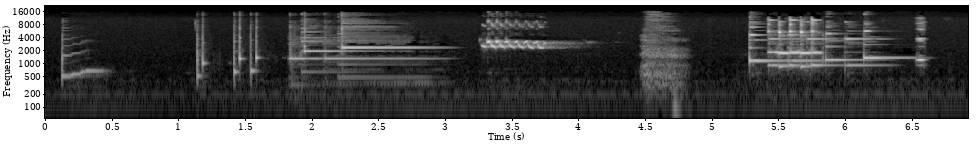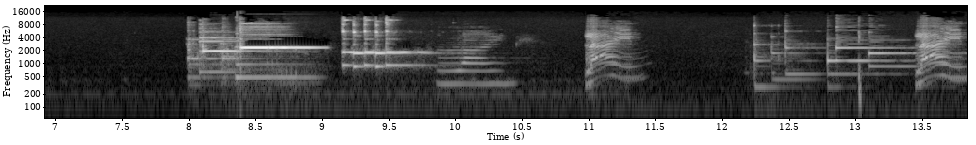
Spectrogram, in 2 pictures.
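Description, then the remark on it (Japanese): An iPhone ringtone melody plays in short bursts of bright marimba tones, repeating phrase after phrase with brief gaps, clear with no one talking. “なんかそう、 iPhone の曲、 うん、 着信音あるじゃん。”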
